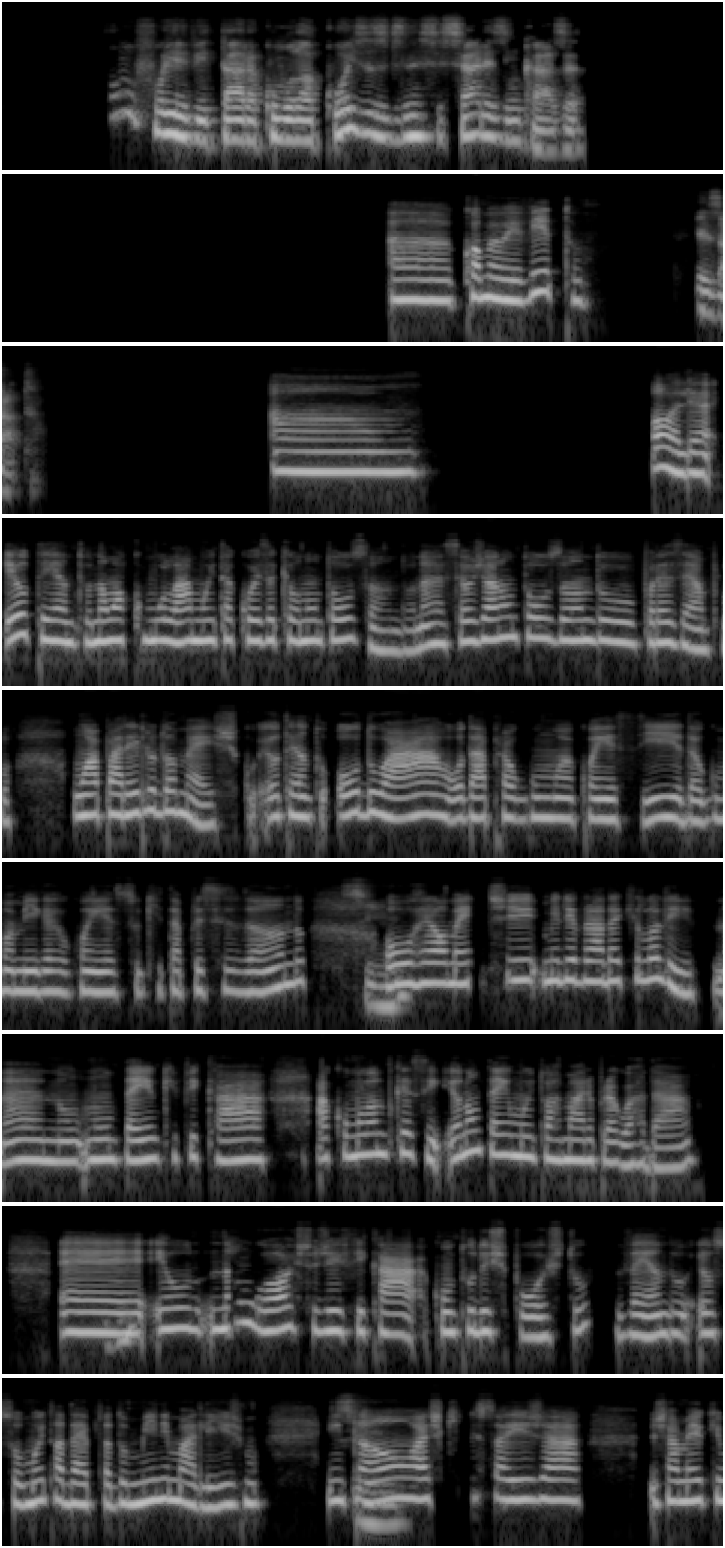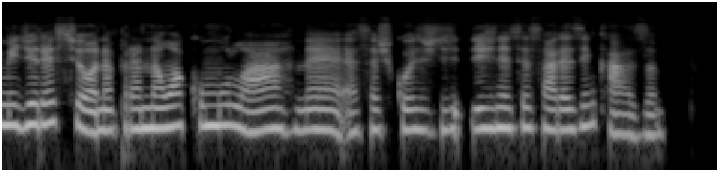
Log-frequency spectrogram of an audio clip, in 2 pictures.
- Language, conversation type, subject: Portuguese, podcast, Como você evita acumular coisas desnecessárias em casa?
- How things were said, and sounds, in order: none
